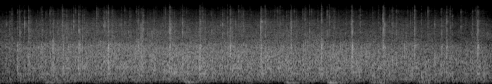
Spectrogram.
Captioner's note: applause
